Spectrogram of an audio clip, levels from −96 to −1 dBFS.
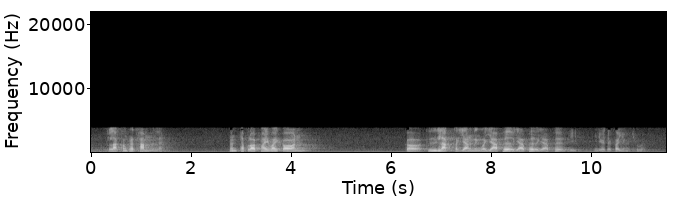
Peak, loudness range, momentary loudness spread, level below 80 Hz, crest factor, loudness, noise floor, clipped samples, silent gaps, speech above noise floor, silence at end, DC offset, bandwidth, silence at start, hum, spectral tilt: -6 dBFS; 4 LU; 20 LU; -58 dBFS; 22 dB; -26 LUFS; -53 dBFS; under 0.1%; none; 26 dB; 0.4 s; under 0.1%; 4 kHz; 0 s; 50 Hz at -55 dBFS; -9.5 dB/octave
